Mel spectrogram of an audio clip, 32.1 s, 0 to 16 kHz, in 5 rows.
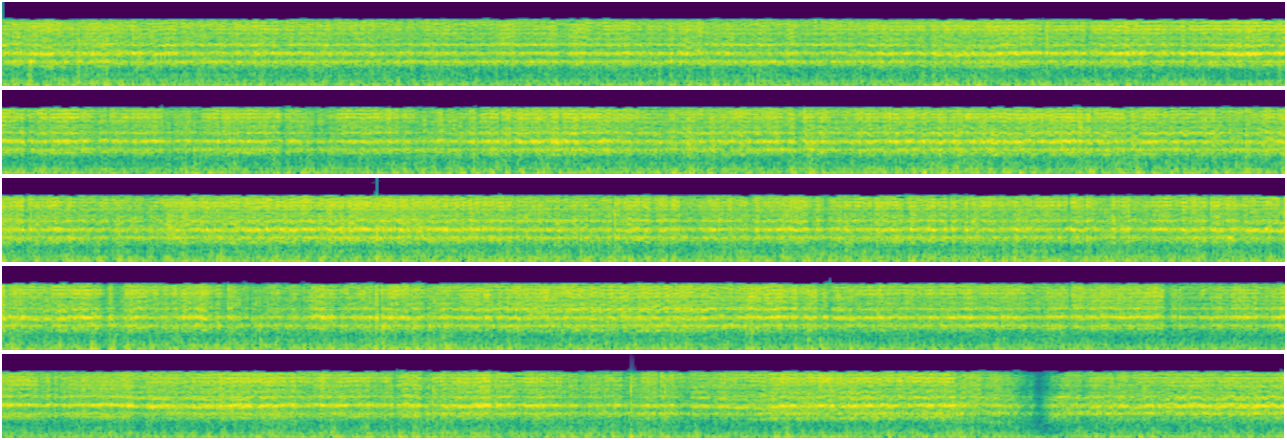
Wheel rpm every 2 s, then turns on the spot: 230, 230, 230, 230, 230, 220, 220, 230, 240, 230, 230, 220, 230, 230, 220, 150.
none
